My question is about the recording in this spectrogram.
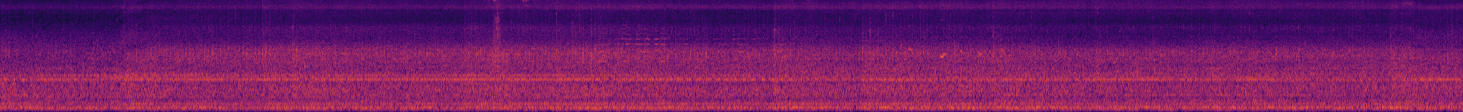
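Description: A drum-mix hot bitumen plant running, with its dust-extraction exhaust fan working beside the mixing drum. It makes a steady, unchanging machine drone with a constant hum.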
